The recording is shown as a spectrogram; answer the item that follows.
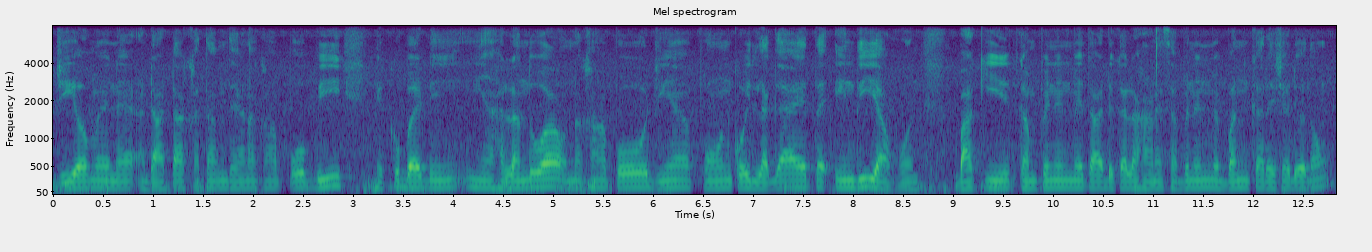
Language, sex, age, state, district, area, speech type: Sindhi, male, 18-30, Madhya Pradesh, Katni, rural, spontaneous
